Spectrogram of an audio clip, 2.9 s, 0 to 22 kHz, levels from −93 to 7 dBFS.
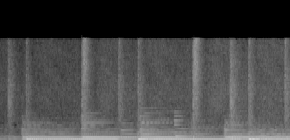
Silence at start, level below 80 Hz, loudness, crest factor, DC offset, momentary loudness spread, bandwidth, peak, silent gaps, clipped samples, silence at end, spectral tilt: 0 s; -24 dBFS; -23 LUFS; 14 dB; under 0.1%; 4 LU; 16 kHz; -6 dBFS; none; under 0.1%; 0 s; -6 dB/octave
